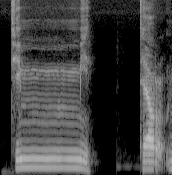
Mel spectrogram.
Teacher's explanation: mii uzatır [Müzik] burada cezimli Mim harfinden sonra B harfi gelmiş Mim harfini Burada birazcık tutacağız genimizde · mim harfi gelmiş Buna iki Esre de diyoruz tenvin de diyoruz tenvinden sonra mim harfi gelmiş idgam gunne kuralı var Dolayısıyla buradaki tin diye değil de tim diye okuyacağız Mim harfine Şedde vererek okuyacağız tin demeyeceğiz Tim diye geçiş yapacağız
